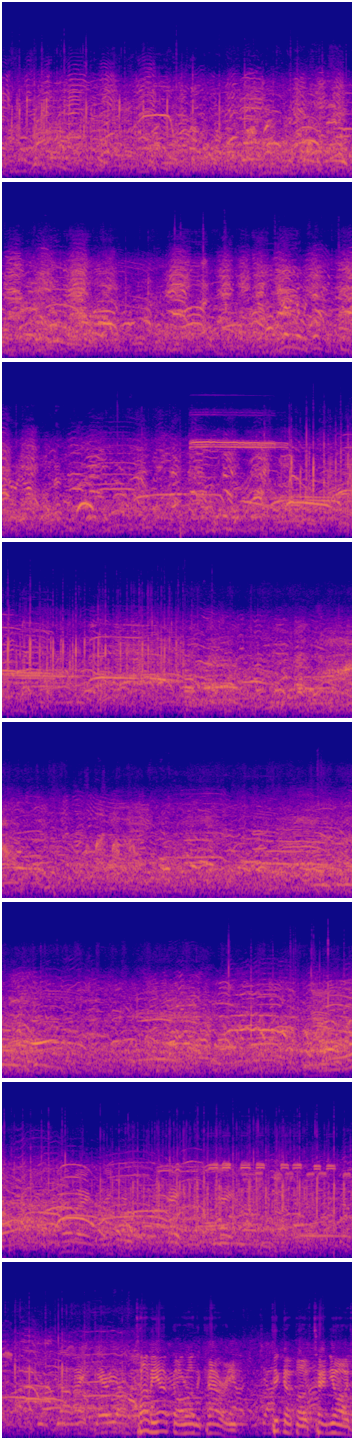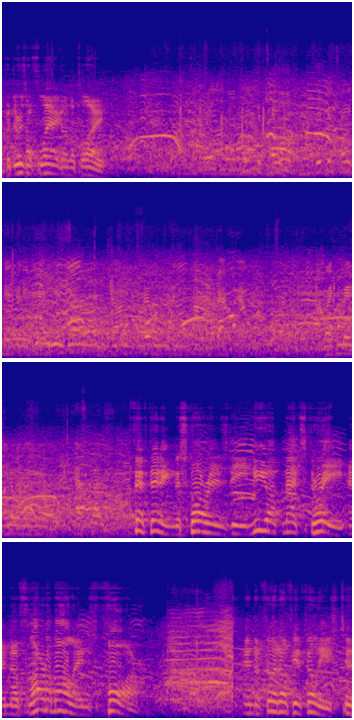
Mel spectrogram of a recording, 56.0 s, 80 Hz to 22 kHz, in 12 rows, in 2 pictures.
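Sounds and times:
crowd chatter: 0.0 - 56.0.

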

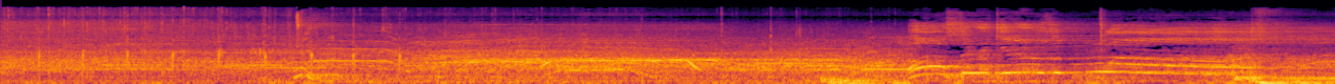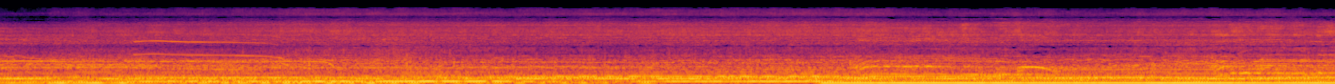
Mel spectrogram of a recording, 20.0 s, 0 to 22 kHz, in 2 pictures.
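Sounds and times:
crowd whooping: 0.0 - 7.2, 8.9 - 20.0
deep bass note: 9.3 - 20.0.

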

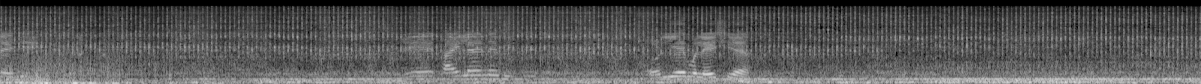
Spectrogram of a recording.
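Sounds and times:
person speaking: 0.0 - 1.2
boat engine droning: 0.0 - 12.0.

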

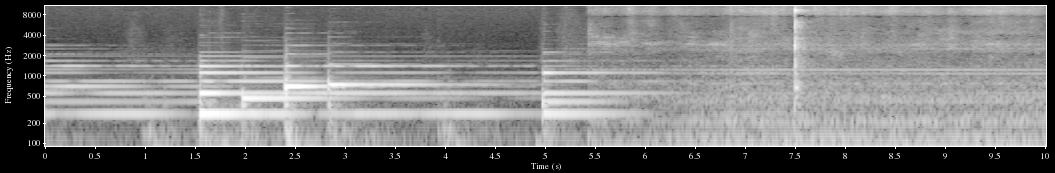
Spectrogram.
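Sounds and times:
faint low hum: 3.5 - 10.0.

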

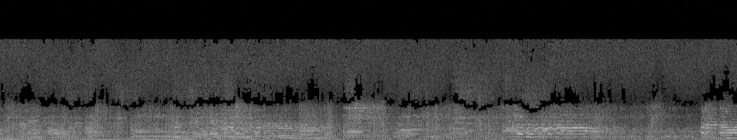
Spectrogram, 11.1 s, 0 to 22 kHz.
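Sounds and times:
live rock band playing: 0.0 - 11.0
sliding lead guitar notes: 0.0 - 11.0.

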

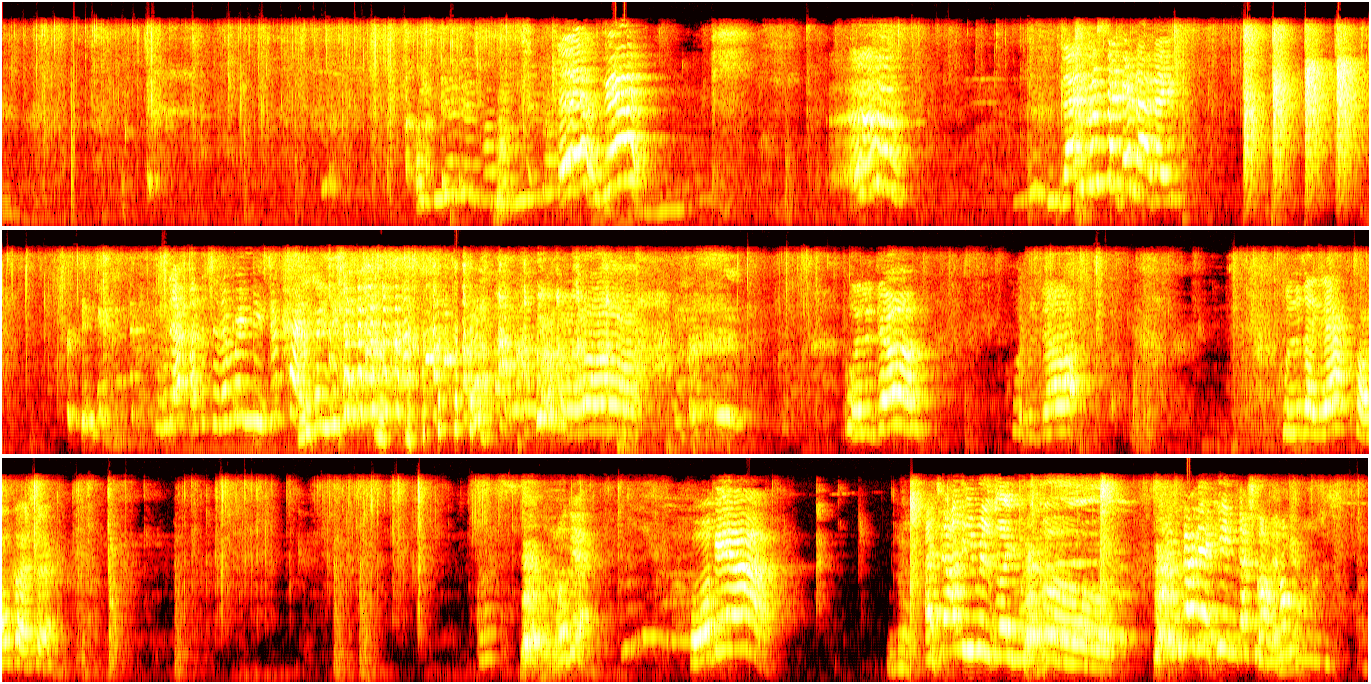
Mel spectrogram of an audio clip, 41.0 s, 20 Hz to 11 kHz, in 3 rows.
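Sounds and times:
plastic wrapper crinkling: 0.0 - 5.6, 8.7 - 19.0, 20.4 - 33.9, 38.2 - 41.0
girls talking excitedly: 4.0 - 6.7, 10.3 - 11.9, 15.0 - 17.6, 18.4 - 20.4, 22.1 - 23.0, 23.8 - 24.6, 34.1 - 35.2, 36.2 - 40.8
hand claps: 12.4 - 13.7.

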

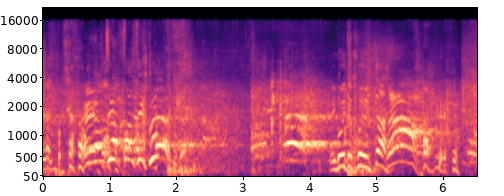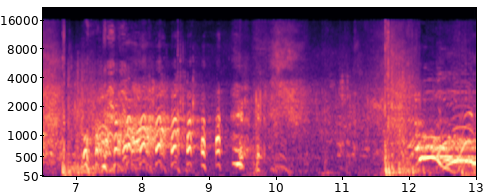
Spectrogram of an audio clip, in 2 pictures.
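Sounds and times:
players shouting: 0.0 - 8.5, 11.9 - 13.0
hockey stick hitting ball: 1.4 - 3.9.

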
